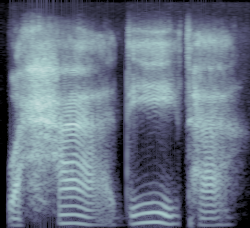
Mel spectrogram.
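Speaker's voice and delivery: হাদিথা with a th sound for থা; Arabic reading. Shown as a demonstration. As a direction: model the ث in হাদিথা. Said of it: "এটা থা".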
